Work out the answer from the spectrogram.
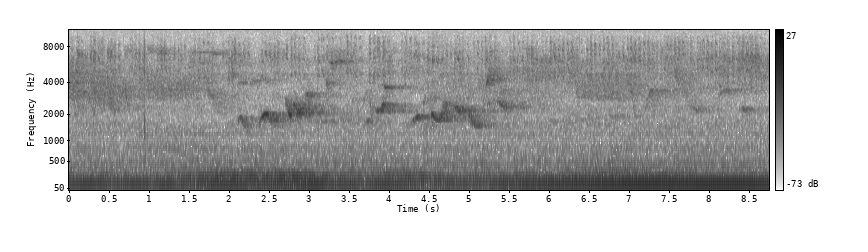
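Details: Great spotted woodpecker (Dendrocopos major) family at the nest: a busy run of high, chirpy notes, about three a second, over a steady low hum.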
